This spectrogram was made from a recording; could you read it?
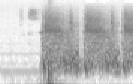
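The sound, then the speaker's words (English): After a moment of near silence, loud gunshot sound effects erupt in a dense, roaring barrage, briefly dipping twice before booming on, unbroken. “Gunshots for the second unit once again.”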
